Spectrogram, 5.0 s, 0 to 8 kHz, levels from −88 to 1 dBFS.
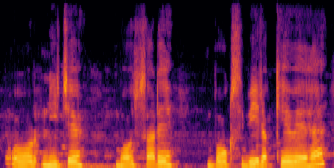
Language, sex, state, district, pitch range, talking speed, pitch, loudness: Hindi, male, Uttar Pradesh, Saharanpur, 185-200 Hz, 110 wpm, 190 Hz, -13 LUFS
